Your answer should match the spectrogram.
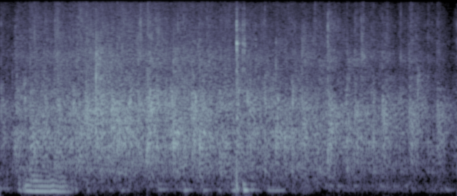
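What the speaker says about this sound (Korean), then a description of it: "우리 박수 한번 할까요?" Church congregation applauding together after a moving performance, a steady wash of many hands clapping at moderate volume throughout.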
